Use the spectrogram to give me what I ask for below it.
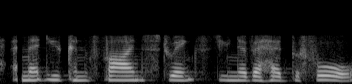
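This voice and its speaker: A woman's very slow, medium-pitched voice in an Australian accent, monotone and flat in intonation. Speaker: documentary director and psychologist. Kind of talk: interview. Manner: hesitant, many ums.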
